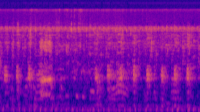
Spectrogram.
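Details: White farm geese, said to be happy in the water, give a quick series of short nasal honks, roughly three or four each second, over a steady low hum.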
